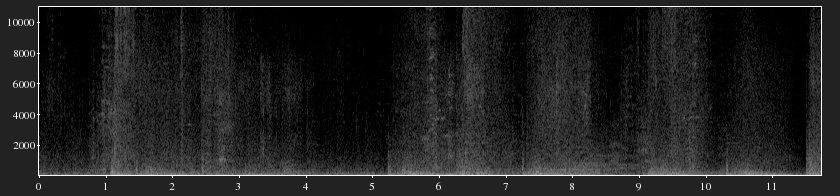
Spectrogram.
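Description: Fire spells crackle and whoosh in loud bursts.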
